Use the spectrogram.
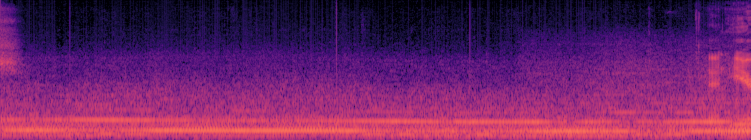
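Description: Engine of a BMW driven along Manhattan's FDR Drive in a video game, a steady hum with two sustained tonal lines and a constant low rumble throughout, no speech over it.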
